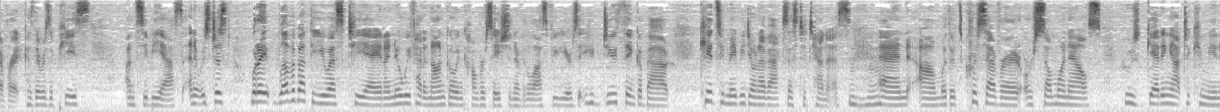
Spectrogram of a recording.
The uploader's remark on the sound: live from the Open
